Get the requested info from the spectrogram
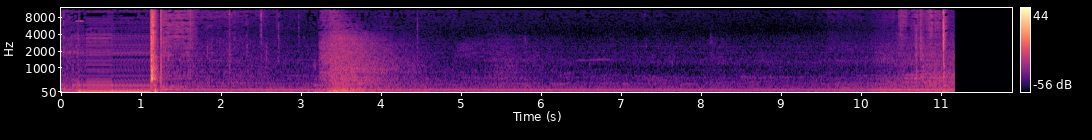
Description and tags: The sound of a high-school hallway in the middle of class. It was recorded with Zoom H4n's stereo microphone.
quiet, school, silence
